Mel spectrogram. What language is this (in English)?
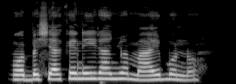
Kikuyu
